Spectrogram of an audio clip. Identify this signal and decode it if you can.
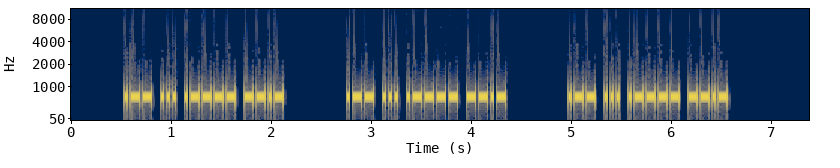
Morse code, heard as a keyed tone, about 37 wpm, 700 Hz. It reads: WS1Q WS1Q WS1Q
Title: USA Call Signs - 4 Characters - Repeated 3x - 40wpm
